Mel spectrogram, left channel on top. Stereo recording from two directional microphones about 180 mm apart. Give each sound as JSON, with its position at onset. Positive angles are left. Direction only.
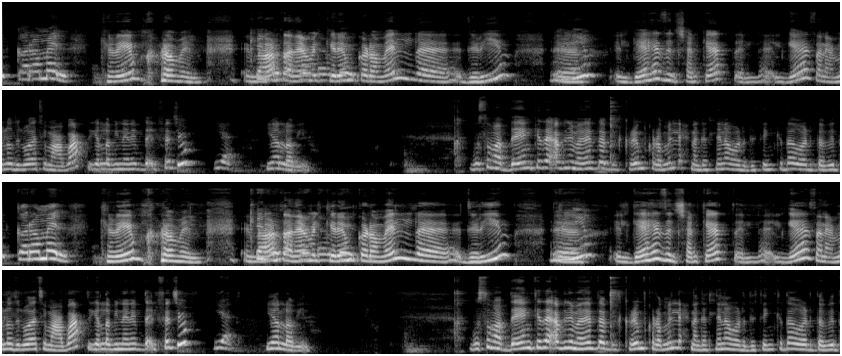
{"t": 0.1, "sound": "a child's voice", "side_deg": -65}
{"t": 0.7, "sound": "a woman's voice", "side_deg": -40}
{"t": 11.0, "sound": "a woman's voice", "side_deg": -45}
{"t": 13.1, "sound": "a woman's voice", "side_deg": -40}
